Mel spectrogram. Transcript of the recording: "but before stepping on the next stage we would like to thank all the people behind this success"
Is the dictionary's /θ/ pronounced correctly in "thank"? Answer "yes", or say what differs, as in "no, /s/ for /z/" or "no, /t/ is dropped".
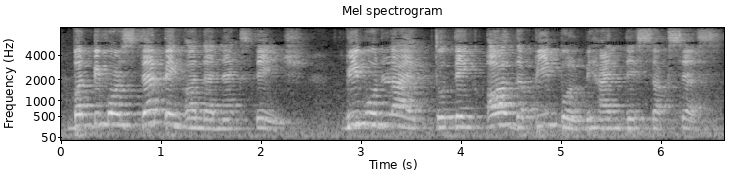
no, /t/ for /θ/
